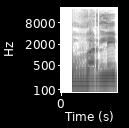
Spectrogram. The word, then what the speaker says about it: वारली: वर्ली painting. वर्ली भी कहते हैं, वारली भी कहते हैं, इसका प्रोनाउंसिएशन अलग अलग होता है।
